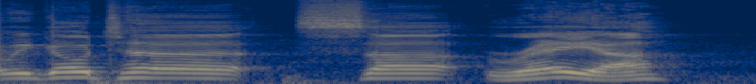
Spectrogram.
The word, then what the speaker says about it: Saraya: right we go to Saraya is that how you say it yeah say her name right she makes it very clear she wants us all to make sure they're not calling her Soraya so Saraya the name she comes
